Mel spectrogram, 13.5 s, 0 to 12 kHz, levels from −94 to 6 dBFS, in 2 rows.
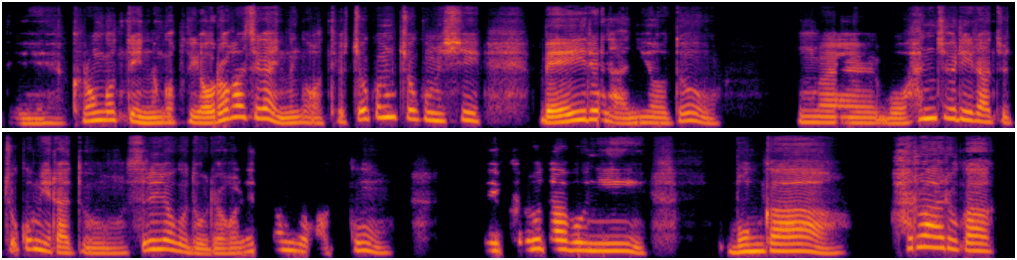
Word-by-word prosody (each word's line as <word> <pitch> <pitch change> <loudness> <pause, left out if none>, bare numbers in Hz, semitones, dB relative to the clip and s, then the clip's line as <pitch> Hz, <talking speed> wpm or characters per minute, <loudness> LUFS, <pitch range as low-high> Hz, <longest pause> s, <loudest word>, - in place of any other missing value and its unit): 예. 130 +1 -5
그런 200 +3 +1
것도 220 -3 0
있는 145 -4 +1
것 - - -4
여러 150 +10 +4
가지가 280 -4 +3
있는 145 -6 0
것 155 - -5
같아요. 135 - -7
쪼금, 290 +5 +3
쪼금씩 220 -5 +1 0.4
매일은 200 +10 +6
아니어도 145 +3 -3 0.5
정말 150 -3 -2
뭐 135 0 -3
1 260 - +3
줄이라도 215 - 0
쪼끔이라도 145 - -3
쓸려고 230 +2 0
노력을 130 0 -4
했던 215 +5 -5
것 175 - -5
같고 190 -10 -6 0.6
네 205 - +1
그러다 245 0 +2
보니 200 -6 0 0.5
뭔가 185 -4 +2 0.3
하루하루가 255 -9 +2
190 Hz, 300 characters per minute, -21 LUFS, 145-230 Hz, 0.6 s, 매일은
